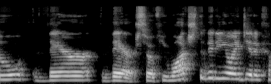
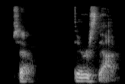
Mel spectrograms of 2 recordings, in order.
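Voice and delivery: soft whispered aside; muttered off-mic whisper; 4 semitones lower, 9 dB quieter than usual. Real, not acted. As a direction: whisper it to yourself, slower. Aside to herself, dropping voice.

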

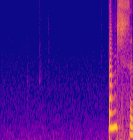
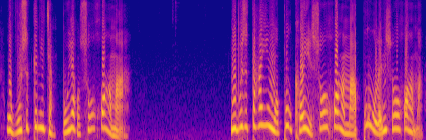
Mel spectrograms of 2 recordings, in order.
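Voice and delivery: much higher, rebuking questions; scolding; 7 semitones higher than usual. Acted. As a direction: scold him for breaking his promise. True god scolds fake god.

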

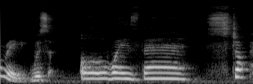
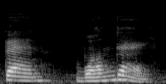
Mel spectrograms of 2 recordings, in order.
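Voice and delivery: usual speaking voice

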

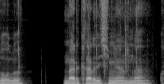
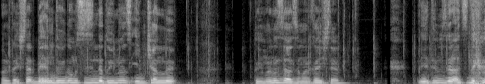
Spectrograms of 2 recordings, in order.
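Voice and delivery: high, loud panicked talk; hammed-up fright, louder and higher throughout; scared shouting; 9 semitones higher, 12 dB louder than usual. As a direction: play the spooked ghost hunter. Scared in the haunted house.

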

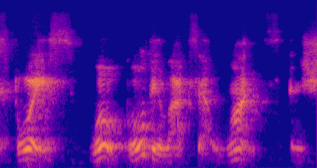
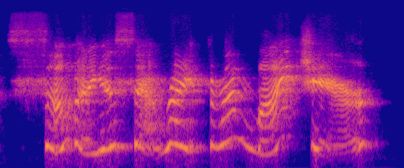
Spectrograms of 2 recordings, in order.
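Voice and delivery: very high, louder wailing little bear; crying Baby Bear; 6 dB louder than usual. A narrator's reading. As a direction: squeal it out like an upset baby bear. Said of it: "cried Baby Bear".

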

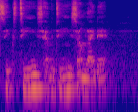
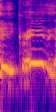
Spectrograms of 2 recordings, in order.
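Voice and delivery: much higher and louder, slow, cracking with laughter; squealing laugh-cry; 13 dB louder, much slower than usual. Retold or imitated. Telling Pito the old man is crazy, squealing with laughter. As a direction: let the words break into a disbelieving squeal.

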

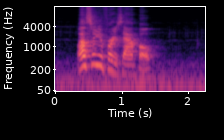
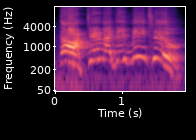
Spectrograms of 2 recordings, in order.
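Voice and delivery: sudden high yelp of dismay; startled shout; 10 semitones higher, 8 dB louder, slower than usual. Real, not acted. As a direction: shout it out, caught off guard. Accidental kill in game.

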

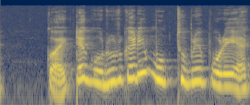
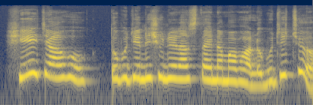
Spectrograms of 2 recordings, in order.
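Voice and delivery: insistent wife; 6 semitones higher, 5 dB louder than usual. Acted. Wife insists on asking directions.

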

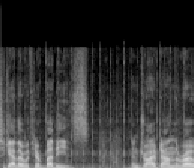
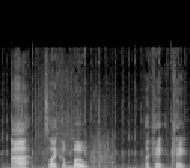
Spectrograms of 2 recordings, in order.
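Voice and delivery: ordinary talk

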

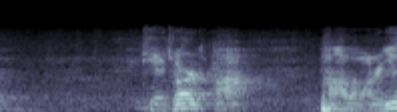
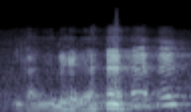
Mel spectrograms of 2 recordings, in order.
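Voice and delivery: plain reading voice

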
